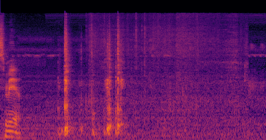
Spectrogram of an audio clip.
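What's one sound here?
A metal pot lid clanks as it is lifted off.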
